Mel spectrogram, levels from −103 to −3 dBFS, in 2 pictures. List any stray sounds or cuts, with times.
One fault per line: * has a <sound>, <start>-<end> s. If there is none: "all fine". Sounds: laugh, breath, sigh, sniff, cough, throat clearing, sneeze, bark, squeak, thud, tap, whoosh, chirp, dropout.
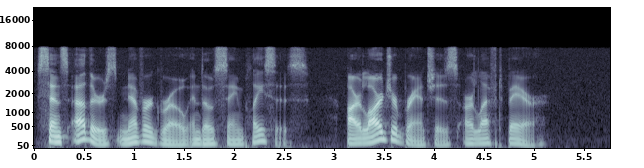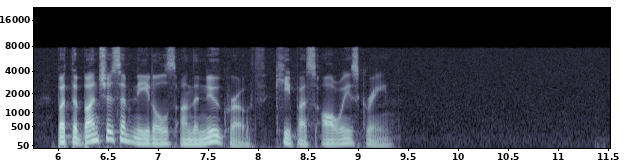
all fine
